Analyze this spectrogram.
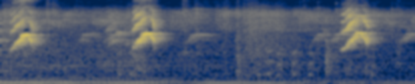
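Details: Vigorous male Australian finch, kept as a tutor bird to prompt lazy singers, makes three loud, squawky chirps with a falling sweep, the gaps between them uneven at one to two seconds, a low hum running underneath.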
